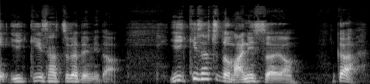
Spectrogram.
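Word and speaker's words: 経緯: 어떤 사건의 경이라든가이 경의를 뜻으로는 이끼사스 같은 한자인데 발음이 이끼 사쓰가 됩니다이 키사츠도 많이 써요 그러니까 단순한 일에 어떠한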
